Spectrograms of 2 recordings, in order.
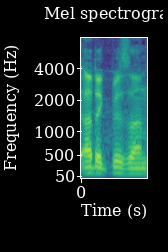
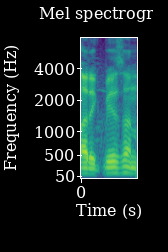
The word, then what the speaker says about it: Adegbesan: Also Adegbesan heißt normalerweise, viele sprechen es auch Adegbesan, aber so wie es du gerade aussprochen hast, war es okay.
